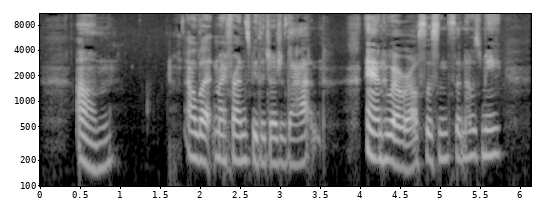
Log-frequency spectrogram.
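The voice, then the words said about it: Voice sounds sick with a cold. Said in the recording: “I have a cold, ... my voice doesn't normally sound like this”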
